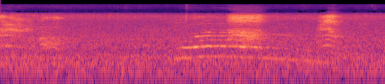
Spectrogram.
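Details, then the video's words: From two aggressive cats, a single stretched meow climbing gently then tailing off near the two-second mark, amid constant hiss and short noisy bursts. "Two nice looking aggresive cat meowing"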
